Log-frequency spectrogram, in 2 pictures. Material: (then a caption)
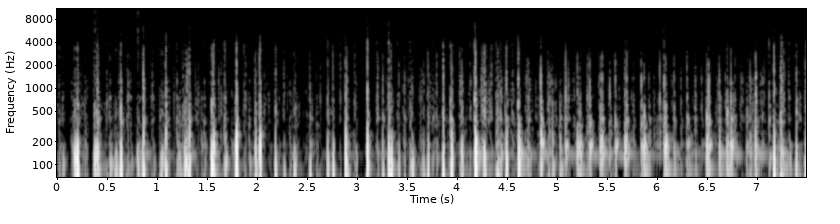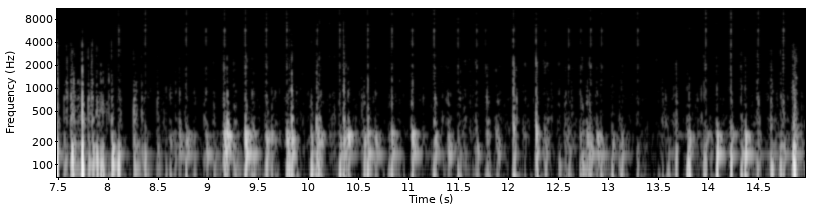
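Silicone. Fingertips tap and rub an oily silicone ear of a binaural microphone, its hollow canal visible. Dense, rapid, low, muffled thumps and slick rubbing fill the clip. The sound grows quieter and sparser after about eight seconds.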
